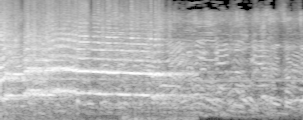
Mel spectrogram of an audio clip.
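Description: A man speaks loudly through a microphone and loudspeaker.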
